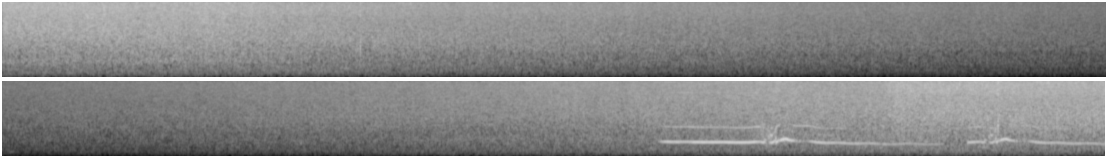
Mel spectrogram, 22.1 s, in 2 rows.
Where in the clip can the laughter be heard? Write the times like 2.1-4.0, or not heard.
not heard.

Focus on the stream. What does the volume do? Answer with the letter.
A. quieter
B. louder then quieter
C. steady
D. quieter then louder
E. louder
D.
